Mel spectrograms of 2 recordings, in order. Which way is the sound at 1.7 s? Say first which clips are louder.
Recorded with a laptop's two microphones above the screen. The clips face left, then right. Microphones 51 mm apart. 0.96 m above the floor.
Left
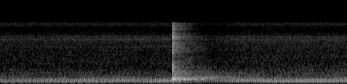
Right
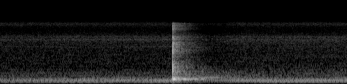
Right 3 dB; 40° right (ahead or behind).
